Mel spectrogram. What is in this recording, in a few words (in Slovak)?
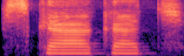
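"skákať", Slovak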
